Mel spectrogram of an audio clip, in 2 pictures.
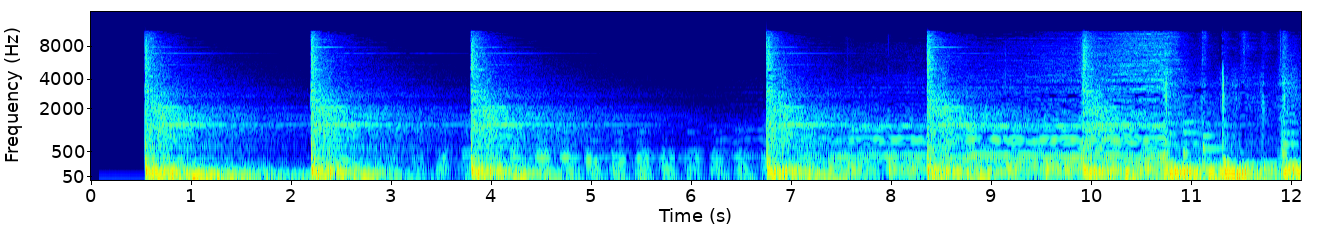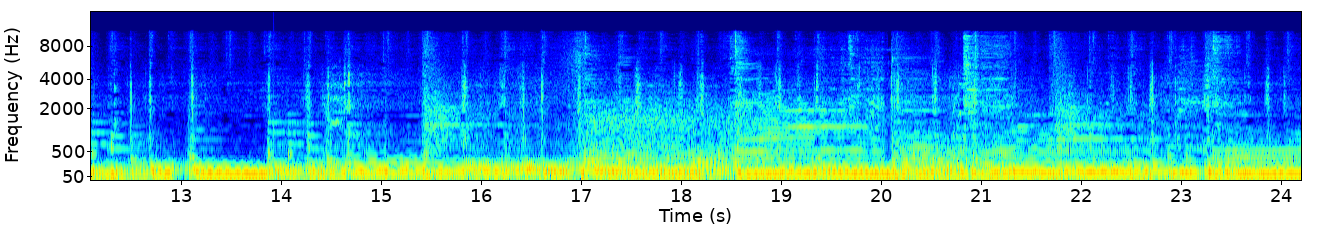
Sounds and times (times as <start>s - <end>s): Music: 0.6s - 24.2s.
